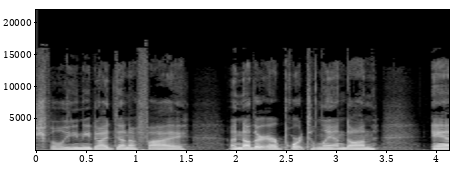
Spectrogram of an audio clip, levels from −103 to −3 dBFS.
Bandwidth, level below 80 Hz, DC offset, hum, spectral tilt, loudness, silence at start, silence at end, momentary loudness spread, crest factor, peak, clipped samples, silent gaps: 15 kHz; -48 dBFS; under 0.1%; none; -7 dB/octave; -23 LUFS; 0 s; 0 s; 8 LU; 16 dB; -8 dBFS; under 0.1%; none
